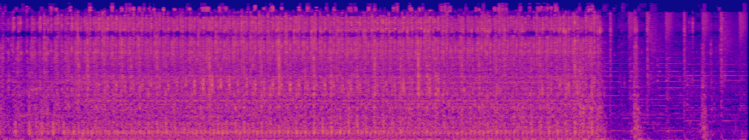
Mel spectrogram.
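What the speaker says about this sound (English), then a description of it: "go ahead and stitch it" An embroidery machine in a hoop stitches a straight side of a quilted wall hanging with a steady, fast, loud mechanical whir that runs continuously, then stops near the end, leaving quieter handling noises.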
